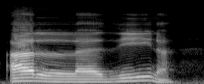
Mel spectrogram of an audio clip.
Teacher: mad tabi'i, yaitu kasrah bertemu ya sukun, panjangnya 2 harakat · hati-hati dalam pelafalan jangan dibaca allazina. Yang sering terjadi kesalahan adalah membacanya zal dengan zai.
